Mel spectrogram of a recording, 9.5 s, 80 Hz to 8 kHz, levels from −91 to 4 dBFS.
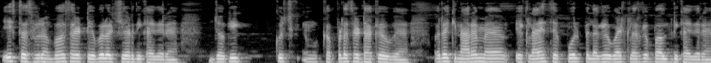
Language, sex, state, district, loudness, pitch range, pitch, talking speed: Hindi, male, Jharkhand, Palamu, -16 LUFS, 145-160 Hz, 150 Hz, 255 wpm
